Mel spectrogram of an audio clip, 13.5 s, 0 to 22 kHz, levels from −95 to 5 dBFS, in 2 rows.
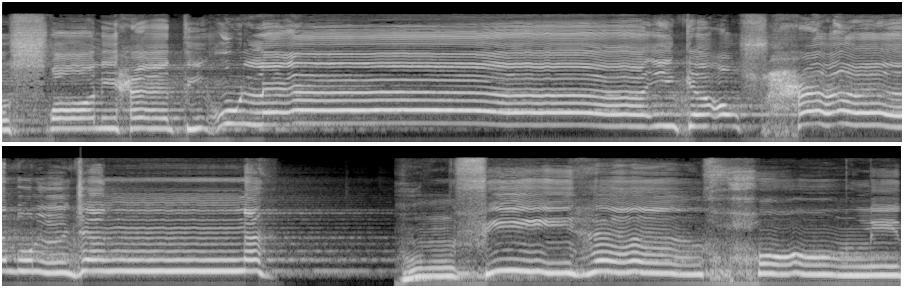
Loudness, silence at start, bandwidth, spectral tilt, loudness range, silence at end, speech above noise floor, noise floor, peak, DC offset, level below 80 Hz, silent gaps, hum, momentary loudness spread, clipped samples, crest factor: -12 LUFS; 0 s; 16.5 kHz; -2.5 dB/octave; 4 LU; 0 s; 25 dB; -37 dBFS; 0 dBFS; under 0.1%; -48 dBFS; none; none; 5 LU; under 0.1%; 12 dB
